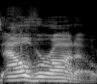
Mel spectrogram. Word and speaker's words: Alvarado: I got it's Alvarado, right? That's how you say it.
